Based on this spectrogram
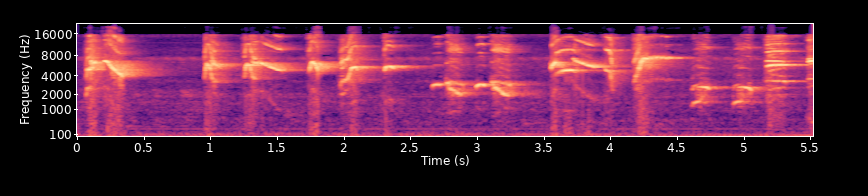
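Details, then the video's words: Singing orange-headed thrush in the wild: rapid series of high, sharp whistled notes and downward sweeps, some lower warbled phrases near the middle and end, steady energetic delivery. "Suara asli anis kembang di alam liar"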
